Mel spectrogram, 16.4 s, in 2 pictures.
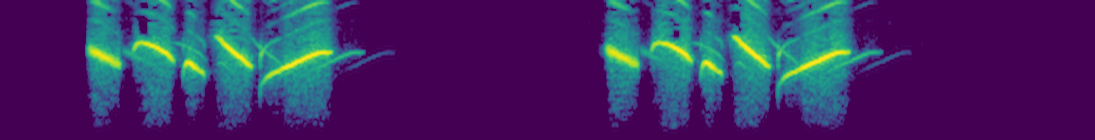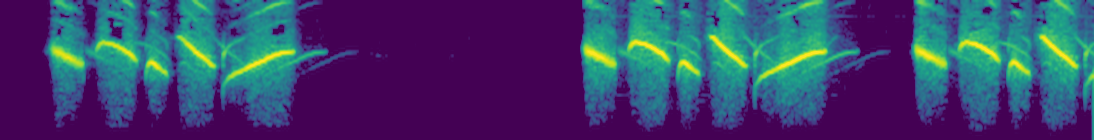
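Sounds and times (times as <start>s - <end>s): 
green-winged saltator song: 0.7s - 3.0s, 4.5s - 6.8s, 8.6s - 10.9s, 12.6s - 16.4s.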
